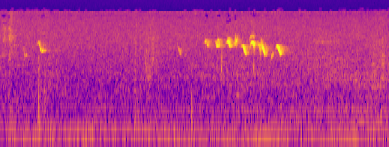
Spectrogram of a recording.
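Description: A small bird chirping: one short high call about half a second in, then a quick run of short, falling chirps about three seconds in, over a faint low outdoor rumble.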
